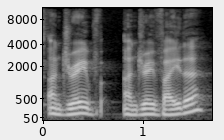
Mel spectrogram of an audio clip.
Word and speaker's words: Andrzej Wajda: I think it's Andrzej Wajda, but it's spelled AndrzejWajda.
